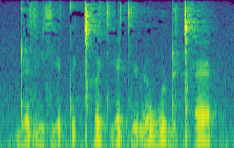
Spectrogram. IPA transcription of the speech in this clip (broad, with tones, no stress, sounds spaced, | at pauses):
ɖ ɛ˧˩ z i˧˩ sʲ ɛ˧˩ t̪ ɪ˧˩ ǀʰ ə˧˥˧ tʲ æ˧˥˧ tʲ æ˧˩ ɳ ə˧˥˧ w u˧˥˧ ɖ ə˧˩ ǀʰ æ˧˥˧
